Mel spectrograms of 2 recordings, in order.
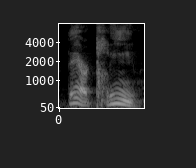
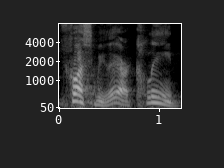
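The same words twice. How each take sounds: First: Said in the usual way. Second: "Trust me, they are clean" slow and louder, leaning on "clean"; firm reassurance, "they are clean" pressed home; emphatic. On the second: Real, not acted. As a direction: insist on "clean", slowing down.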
